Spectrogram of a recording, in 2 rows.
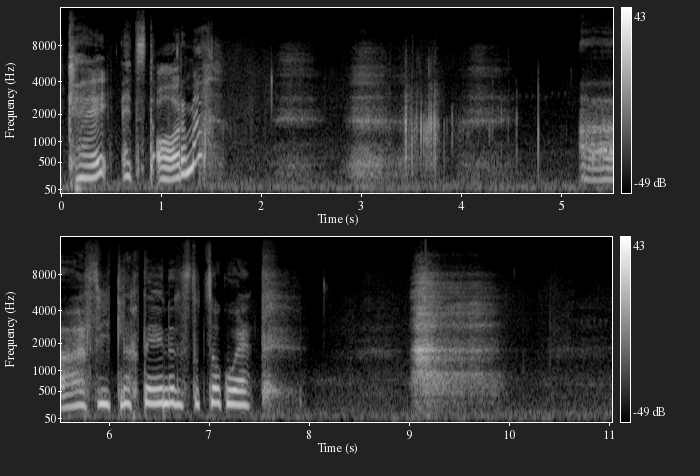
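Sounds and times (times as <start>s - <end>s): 
speech: 0.2s - 1.7s, 5.2s - 7.7s
heavy forceful huffing breaths: 2.1s - 4.6s, 7.6s - 11.0s.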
